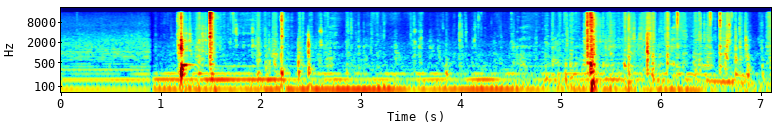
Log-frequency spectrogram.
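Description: Scattered knocks and clatter of cabin trim parts being handled by hand, with sharp knocks about a second in and again past five seconds, over a steady low hum.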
